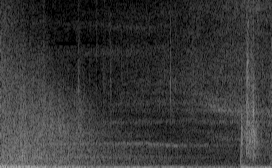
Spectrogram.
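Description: A Confringo fire spell exploding in the video game Hogwarts Legacy, with a heavy booming blast that rolls off at the start and a second sharp burst near the end.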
